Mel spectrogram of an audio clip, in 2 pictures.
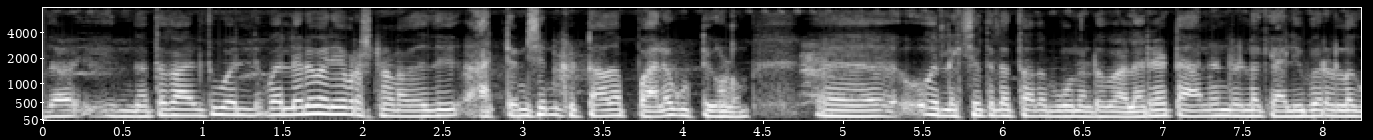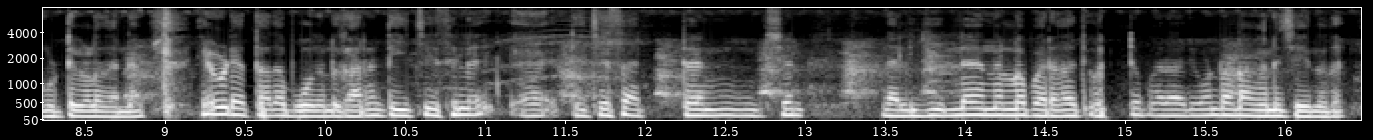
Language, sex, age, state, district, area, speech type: Malayalam, male, 18-30, Kerala, Kozhikode, rural, spontaneous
